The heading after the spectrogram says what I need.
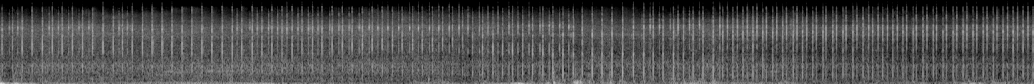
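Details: Radial shock wave therapy device with a curved head firing over the whole Achilles tendon area, focusing on the sides, with gel applied: rapid, steady sharp clicking pulses, about ten a second.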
